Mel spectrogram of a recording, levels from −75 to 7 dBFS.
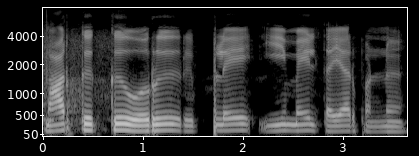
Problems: none marked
